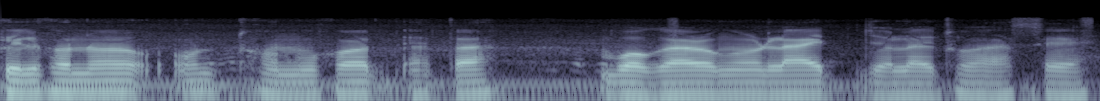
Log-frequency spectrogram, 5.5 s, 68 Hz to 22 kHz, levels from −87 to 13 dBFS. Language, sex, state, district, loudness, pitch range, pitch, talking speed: Assamese, male, Assam, Sonitpur, -20 LUFS, 100-105 Hz, 100 Hz, 110 wpm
